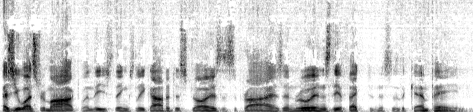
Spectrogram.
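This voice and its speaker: A man acting a mysterious client in a 1950s radio play. His very low voice is measured, formal and guarded, coming through a muffled vintage recording. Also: a little mellow, natural voice. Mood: cool, guarded.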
